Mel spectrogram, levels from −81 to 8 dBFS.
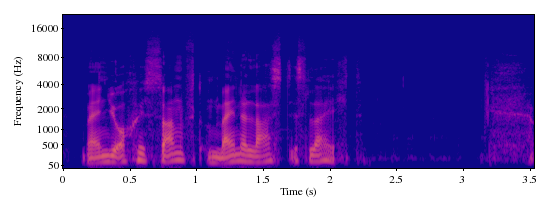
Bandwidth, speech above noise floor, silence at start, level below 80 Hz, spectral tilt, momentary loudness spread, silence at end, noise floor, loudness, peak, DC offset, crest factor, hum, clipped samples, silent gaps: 16 kHz; 39 dB; 0.2 s; -78 dBFS; -5 dB/octave; 17 LU; 0 s; -76 dBFS; -37 LUFS; -14 dBFS; under 0.1%; 24 dB; none; under 0.1%; none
